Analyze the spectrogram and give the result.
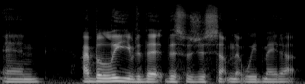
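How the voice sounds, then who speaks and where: Speaking briskly at a medium pitch with little rise or fall, this young Southern man tells his faith story in an interview. He is a young adult from the American South giving a personal testimony in conversation, earnest and reflective throughout.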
